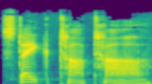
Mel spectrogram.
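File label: "steak tartare", British English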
